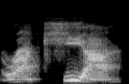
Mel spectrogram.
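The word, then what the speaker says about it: רקיע: stressed on Rue and rakia is stressed on key god bola is stressed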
